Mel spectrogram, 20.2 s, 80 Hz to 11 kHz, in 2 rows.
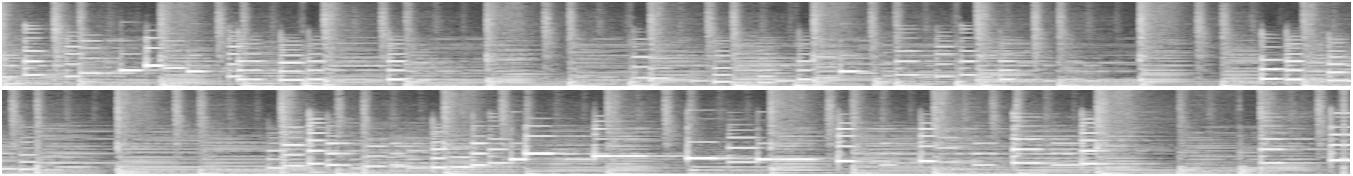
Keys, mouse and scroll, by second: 3.9-5.0 middle drag, 5.0 scroll up 1, 5.1-6.1 middle drag, 6.1 r, 10.3-12.0 middle drag, 12.0 scroll down 1, 12.1-14.0 middle drag, 14.0 scroll up 1, 14.3-15.4 middle drag, 15.4 r, 18.4-20.2 middle drag.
